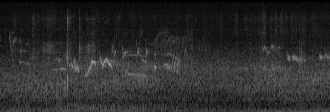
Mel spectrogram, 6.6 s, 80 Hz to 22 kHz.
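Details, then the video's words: A litter of Boston Terrier pups at six weeks old squeaking in quick, bending whines that peak in the second second, then softer high peeps, all over a constant droning background hum. "boston puppies 6 weeks"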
